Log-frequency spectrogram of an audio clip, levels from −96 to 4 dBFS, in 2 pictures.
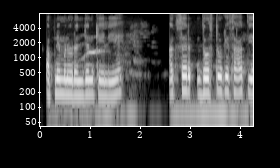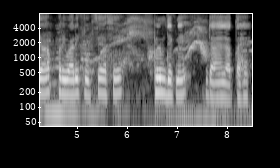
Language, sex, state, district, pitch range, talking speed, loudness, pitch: Hindi, male, Chhattisgarh, Sarguja, 175-195 Hz, 125 wpm, -18 LUFS, 185 Hz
